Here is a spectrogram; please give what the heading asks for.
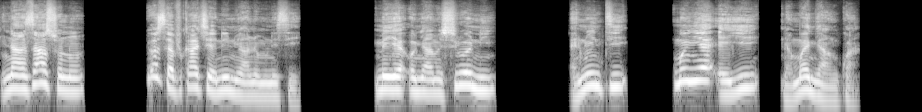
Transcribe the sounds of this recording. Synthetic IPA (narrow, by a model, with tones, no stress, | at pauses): n̩˨nã˨n˨s̬ã˦sʊ˨nʊ̃˦ | jo˦sɛ˨fkʰa˦t͡ɕʰɪ˨ɾɛ˨nɪ̃˦nũ˨a˨nʊ̃˦m˦nʊ̃˦sḛ˨ | mɪ̃˨jɛ˨ʔɔ˨ɲã˨mɪ̃˨su˦ɾo˦nĩ˦ | æ˨nʊ̃˦n̩˦tʰi˦ | mʊ̃˦ɲ˦ɛ˦ʔæ˨ji˦ | nã˨mʊ̃˦æ˦ɲã̰˨ŋ˨kʷʰa̰˨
